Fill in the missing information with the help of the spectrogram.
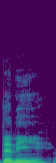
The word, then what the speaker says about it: Denis: I believe it's pronounced Denis because she's from France.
